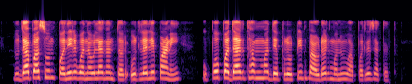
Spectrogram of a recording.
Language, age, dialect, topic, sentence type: Marathi, 25-30, Varhadi, agriculture, statement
